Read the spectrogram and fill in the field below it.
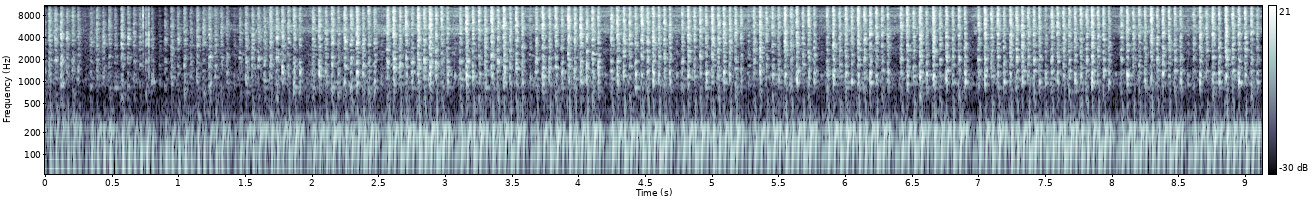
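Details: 1950s Dodge dump truck, old inline six, sat 30–40 years with bare wires used as spark plug leads, running again: a low steady rumble at even idle with a few light revs, no knocks or misses.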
